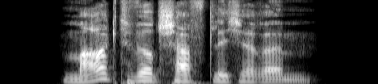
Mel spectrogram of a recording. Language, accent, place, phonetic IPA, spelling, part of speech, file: German, Germany, Berlin, [ˈmaʁktvɪʁtʃaftlɪçəʁəm], marktwirtschaftlicherem, adjective, De-marktwirtschaftlicherem.ogg
- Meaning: strong dative masculine/neuter singular comparative degree of marktwirtschaftlich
